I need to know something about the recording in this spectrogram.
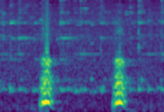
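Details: Sivas Kangal shepherd dogs guarding a flock on a Turkish farm; two deep, loud single barks about one second apart, each short and booming, with faint background hiss.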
